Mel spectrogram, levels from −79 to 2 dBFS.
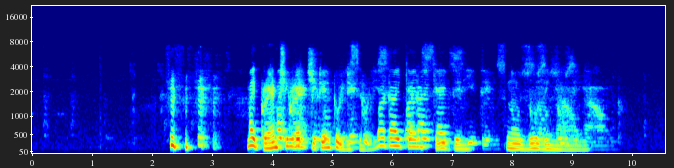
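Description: From start to finish, the speech carries an echo with no canceller. The far end plays the call through a loudspeaker. Its microphone picks that sound up and sends it back, and nothing removes it. Each phrase returns roughly half a second later, about 8 dB quieter. The copy sounds thin, like a trailing shadow. Speech and echo both stop at 8 kHz, the limit of the call path.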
